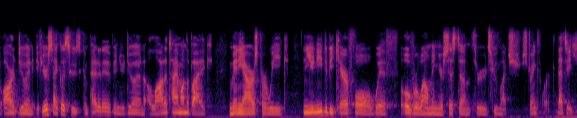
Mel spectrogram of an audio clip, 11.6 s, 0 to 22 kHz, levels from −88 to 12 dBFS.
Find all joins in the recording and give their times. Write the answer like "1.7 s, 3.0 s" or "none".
6.1 s, 9.7 s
